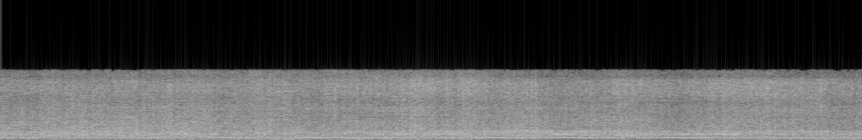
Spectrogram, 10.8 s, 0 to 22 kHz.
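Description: Class 269 electric locomotive pulling its train out of the station and passing close by, with a steady hum held at one pitch over its running noise, then the coaches rolling past.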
